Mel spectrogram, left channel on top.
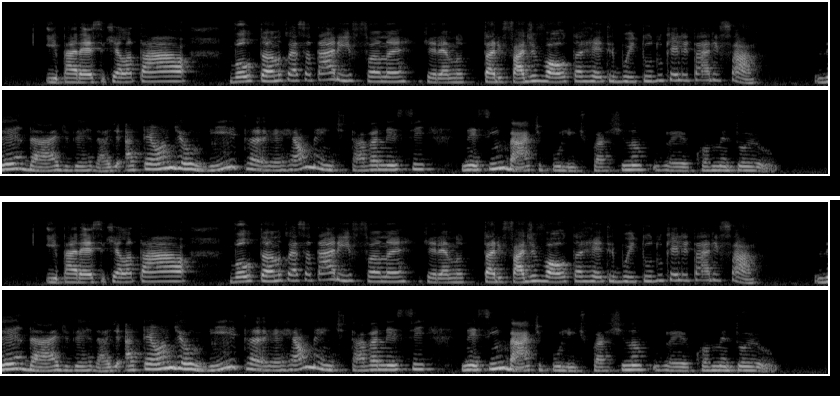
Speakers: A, on the left; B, on the right.
A: E parece que ela tá voltando com essa tarifa, né? Querendo tarifar de volta, retribuir tudo que ele tarifar.
B: Verdade, verdade. Até onde eu vi, tá, é, realmente estava nesse, nesse embate político. A China é, comentou,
